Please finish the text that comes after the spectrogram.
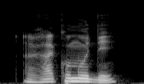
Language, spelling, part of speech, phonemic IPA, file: French, raccommoder, verb, /ʁa.kɔ.mɔ.de/, Fr-raccommoder.ogg
- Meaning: 1. to fix, fix up (small things) 2. to mend, patch up 3. to reconcile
